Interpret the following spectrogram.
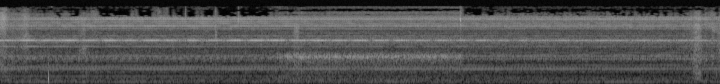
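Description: Celestron CGX equatorial mount's drive motors slewing the telescope to a new target: a steady mechanical whir, with a rougher stretch of added noise from about four to seven seconds in.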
